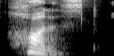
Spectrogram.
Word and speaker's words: honest: Honest. Honest. No, it's not like that. It's honest. H is silent.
